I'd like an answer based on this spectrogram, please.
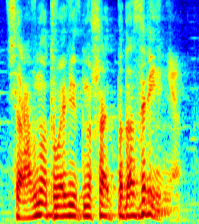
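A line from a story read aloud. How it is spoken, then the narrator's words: Spiteful devil's voice. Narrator (Russian): злобно сказал черт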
